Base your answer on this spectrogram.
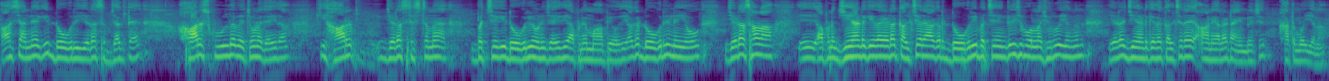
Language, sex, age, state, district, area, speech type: Dogri, male, 30-45, Jammu and Kashmir, Reasi, rural, spontaneous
